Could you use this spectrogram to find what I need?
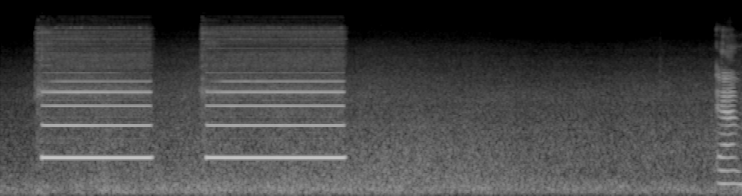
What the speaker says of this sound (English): that was the sound of the buzzer to end the first expression session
